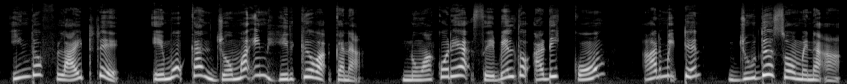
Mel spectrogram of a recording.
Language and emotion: Santali, disgusted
